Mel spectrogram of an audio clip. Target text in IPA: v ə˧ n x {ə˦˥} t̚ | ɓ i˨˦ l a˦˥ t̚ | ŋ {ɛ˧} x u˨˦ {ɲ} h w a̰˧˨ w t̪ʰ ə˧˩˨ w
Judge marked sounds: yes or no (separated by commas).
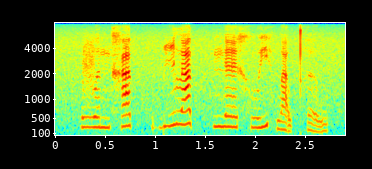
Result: no, yes, no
